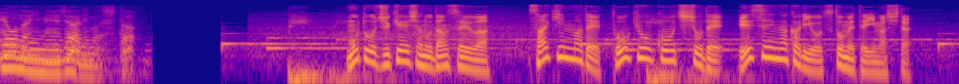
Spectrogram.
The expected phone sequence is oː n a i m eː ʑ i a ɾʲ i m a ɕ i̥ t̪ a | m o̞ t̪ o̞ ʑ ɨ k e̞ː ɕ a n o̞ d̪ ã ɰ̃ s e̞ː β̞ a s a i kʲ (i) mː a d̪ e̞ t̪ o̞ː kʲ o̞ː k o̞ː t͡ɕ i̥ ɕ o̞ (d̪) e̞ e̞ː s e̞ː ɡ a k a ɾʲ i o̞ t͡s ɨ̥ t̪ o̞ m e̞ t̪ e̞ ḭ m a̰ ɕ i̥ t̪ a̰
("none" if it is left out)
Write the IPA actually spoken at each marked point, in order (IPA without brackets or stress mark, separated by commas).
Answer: ĩ, d̪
